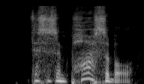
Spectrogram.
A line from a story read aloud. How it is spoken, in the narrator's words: gasped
